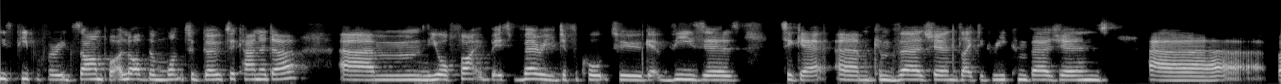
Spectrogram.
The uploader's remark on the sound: zooms in and we chat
